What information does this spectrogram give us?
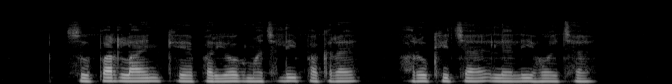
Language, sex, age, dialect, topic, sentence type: Maithili, male, 56-60, Angika, agriculture, statement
